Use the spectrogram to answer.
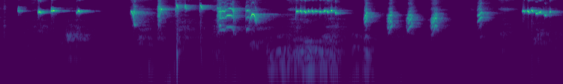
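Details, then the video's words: Javan white-eye song played as a lure to get birds singing: high whistled notes, a jumble of quick chirps, a short buzzy trill, then evenly spaced sharp high notes and a final slurred whistle. "Pancingan Kicau burung konin gacor"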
